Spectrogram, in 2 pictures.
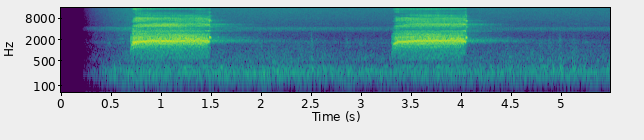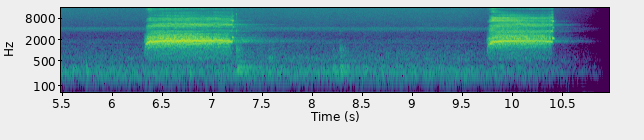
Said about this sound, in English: Common barn owl.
